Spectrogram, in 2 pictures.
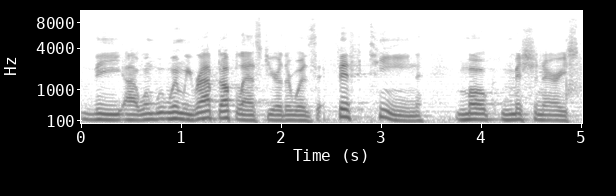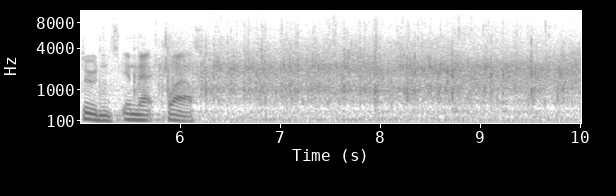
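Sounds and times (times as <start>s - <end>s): congregation applauding: 4.8s - 10.0s.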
